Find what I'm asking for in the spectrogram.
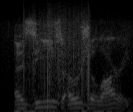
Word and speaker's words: Azeez Ojulari: Azeez Ojulari.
